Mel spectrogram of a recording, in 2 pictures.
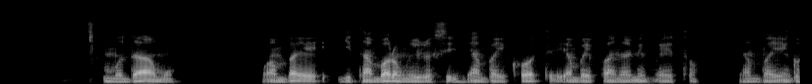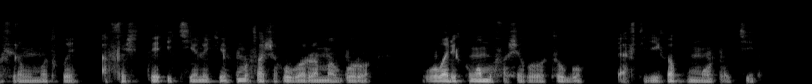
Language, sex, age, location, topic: Kinyarwanda, male, 25-35, Huye, health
